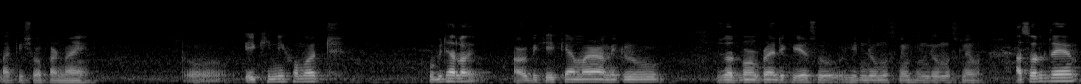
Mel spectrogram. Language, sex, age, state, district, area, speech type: Assamese, male, 45-60, Assam, Nagaon, rural, spontaneous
